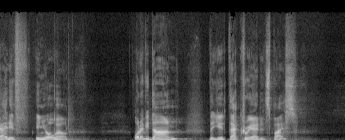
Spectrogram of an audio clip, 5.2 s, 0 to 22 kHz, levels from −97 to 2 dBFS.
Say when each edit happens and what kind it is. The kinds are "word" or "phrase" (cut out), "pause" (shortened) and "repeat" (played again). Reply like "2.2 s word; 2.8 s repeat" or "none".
2.2 s word; 3.4 s word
